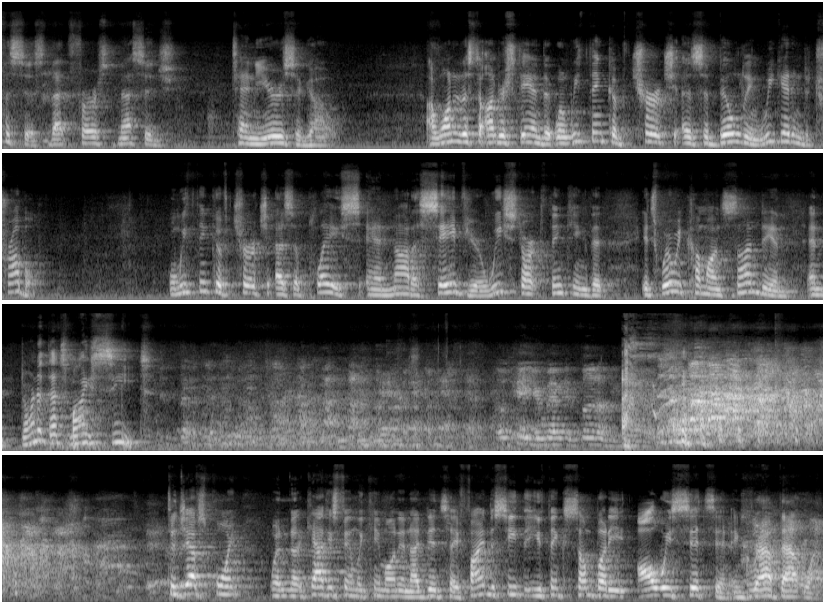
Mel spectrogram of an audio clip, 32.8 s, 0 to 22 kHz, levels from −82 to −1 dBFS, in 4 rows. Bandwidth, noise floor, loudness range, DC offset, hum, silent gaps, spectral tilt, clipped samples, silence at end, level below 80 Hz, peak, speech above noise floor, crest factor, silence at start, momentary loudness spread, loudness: 17 kHz; -44 dBFS; 9 LU; under 0.1%; none; none; -4 dB/octave; under 0.1%; 0 s; -48 dBFS; -2 dBFS; 25 dB; 18 dB; 0 s; 15 LU; -19 LUFS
